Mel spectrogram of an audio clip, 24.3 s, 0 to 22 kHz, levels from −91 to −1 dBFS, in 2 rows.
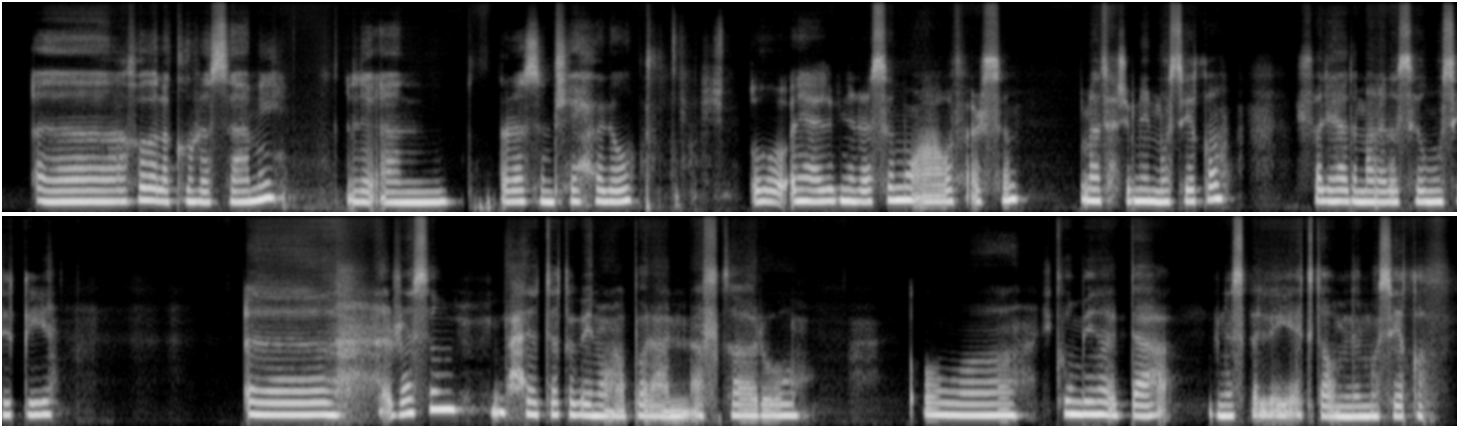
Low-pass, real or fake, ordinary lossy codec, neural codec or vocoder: none; fake; none; autoencoder, 48 kHz, 32 numbers a frame, DAC-VAE, trained on Japanese speech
